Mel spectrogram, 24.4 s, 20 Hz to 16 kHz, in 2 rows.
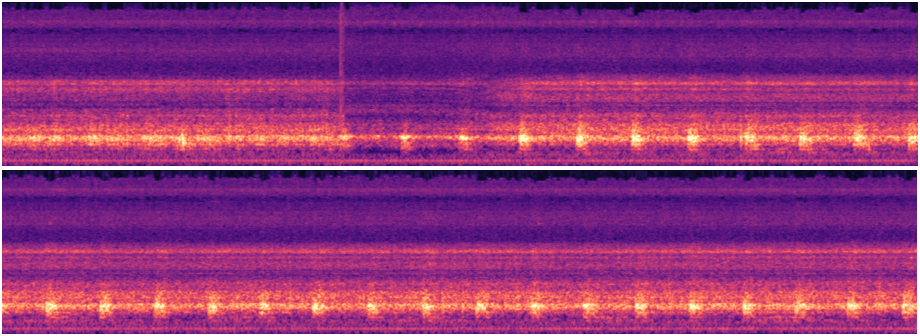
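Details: Handheld fetal Doppler demonstrating it picks up any body sounds, not only fetal heartbeat: regular pulsing whooshes about 82 a minute over a steady hum; Doppler-detected body pulsations.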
